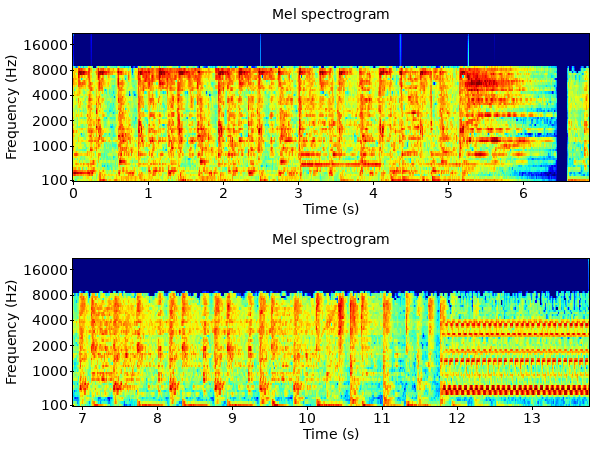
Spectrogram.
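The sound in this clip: A telephone rings as a caller phones in. Music plays through most of the stretch, with a brief dropout near the middle, then a steady electronic ringing tone sounds alone at the end.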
